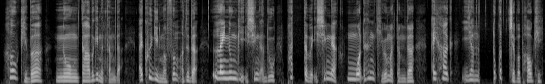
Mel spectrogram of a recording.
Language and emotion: Manipuri, disgusted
